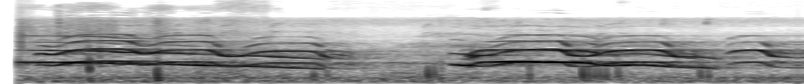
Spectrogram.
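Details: Jackals, heard but unseen, give high, wavering howls that slide downward, with several voices overlapping in a chorus.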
